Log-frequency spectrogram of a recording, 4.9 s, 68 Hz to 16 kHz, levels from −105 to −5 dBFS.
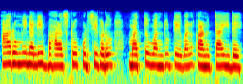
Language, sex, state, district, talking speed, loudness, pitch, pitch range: Kannada, female, Karnataka, Bidar, 125 wpm, -15 LUFS, 235 Hz, 225-250 Hz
